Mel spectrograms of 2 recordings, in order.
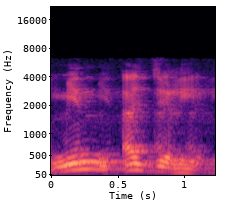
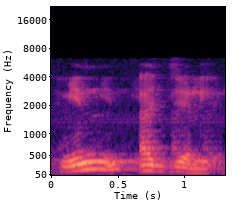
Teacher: bertemu Hamzah maka di sini ada hukum bacaan idhar halqi yaitu baca nunnya jelas karena dia berhadapan dengan huruf halq huruf tenggorokan yaitu Hamzah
